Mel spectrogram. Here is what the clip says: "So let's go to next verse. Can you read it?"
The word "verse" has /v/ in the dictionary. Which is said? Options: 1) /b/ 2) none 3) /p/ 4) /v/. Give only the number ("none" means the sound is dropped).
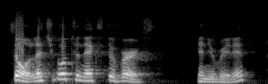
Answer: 4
